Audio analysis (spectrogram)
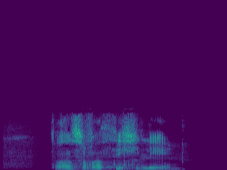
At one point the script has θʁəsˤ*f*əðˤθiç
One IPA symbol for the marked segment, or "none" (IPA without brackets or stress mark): v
